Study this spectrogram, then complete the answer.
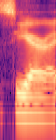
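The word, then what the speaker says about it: Ciara: mckenna and clara bravo isn't it sierra bravo c-i-a-r-a well some people pronounce it sierra yeah yeah okay i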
